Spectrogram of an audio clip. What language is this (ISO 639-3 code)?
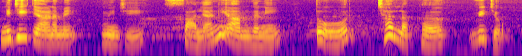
snd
